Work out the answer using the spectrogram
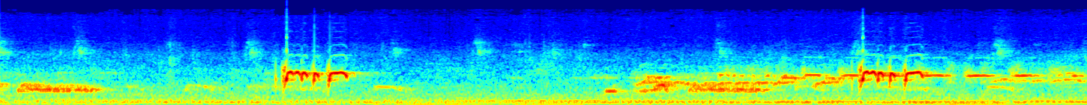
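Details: Zebra dove lure sound for wild birds: a soft low coo opens, then a sharp stuttered burst of bright notes, followed by a longer rolling, quavering cooing phrase and another quick staccato run.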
